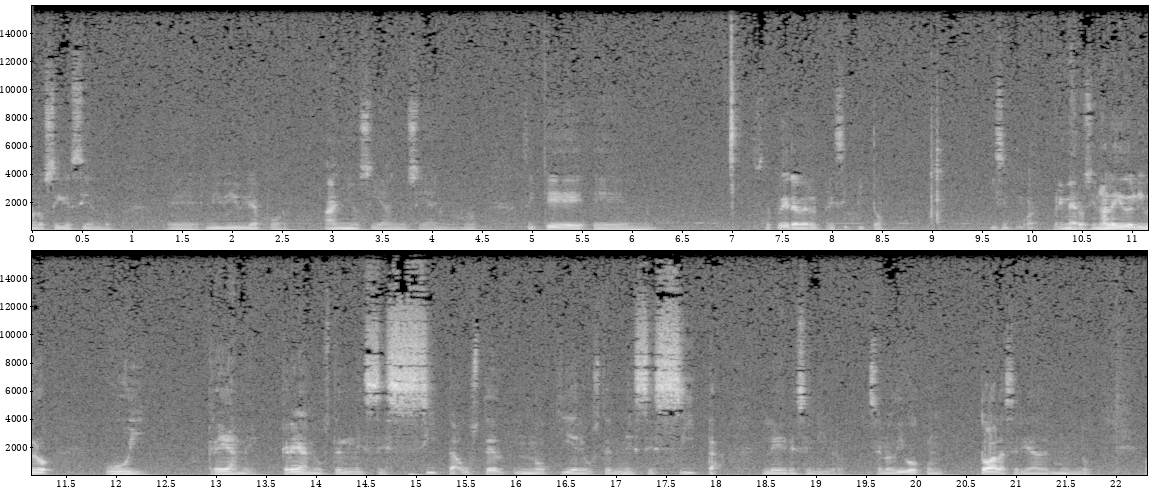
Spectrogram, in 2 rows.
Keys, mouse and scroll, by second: 1.4 scroll down 1, 1.7 middle click, 2.2-4.0 drag, 4.2 scroll up 1, 6.7 KP_0.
